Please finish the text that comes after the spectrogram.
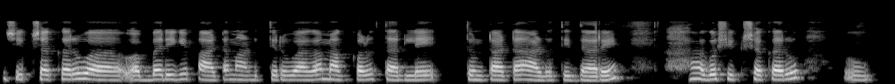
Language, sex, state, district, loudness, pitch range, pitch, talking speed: Kannada, female, Karnataka, Gulbarga, -16 LUFS, 205-235 Hz, 215 Hz, 65 wpm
